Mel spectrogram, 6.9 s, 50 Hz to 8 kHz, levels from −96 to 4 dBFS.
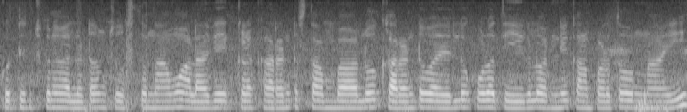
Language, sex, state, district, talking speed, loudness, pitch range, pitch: Telugu, female, Andhra Pradesh, Krishna, 140 wpm, -18 LUFS, 175-185 Hz, 180 Hz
